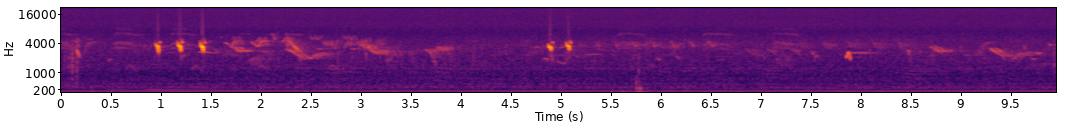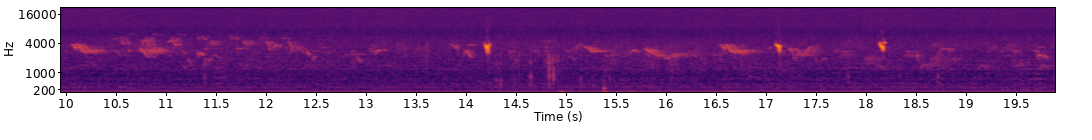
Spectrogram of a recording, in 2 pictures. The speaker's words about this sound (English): Wild bird.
